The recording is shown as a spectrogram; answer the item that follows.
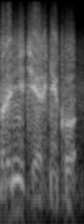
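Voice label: "armor", Russian; Allied Flight; DCS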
